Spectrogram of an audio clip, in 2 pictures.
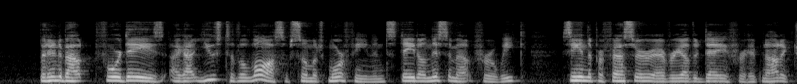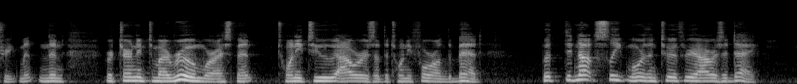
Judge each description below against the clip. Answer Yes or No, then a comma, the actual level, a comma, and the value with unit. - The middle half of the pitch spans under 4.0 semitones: Yes, average, 3.2 semitones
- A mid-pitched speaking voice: Yes, medium, 150 Hz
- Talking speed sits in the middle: No, fast, 235 wpm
